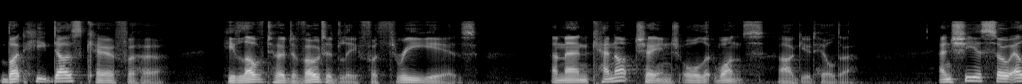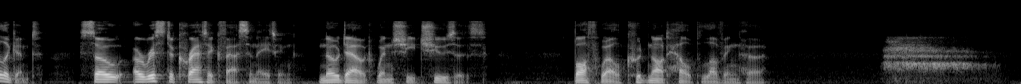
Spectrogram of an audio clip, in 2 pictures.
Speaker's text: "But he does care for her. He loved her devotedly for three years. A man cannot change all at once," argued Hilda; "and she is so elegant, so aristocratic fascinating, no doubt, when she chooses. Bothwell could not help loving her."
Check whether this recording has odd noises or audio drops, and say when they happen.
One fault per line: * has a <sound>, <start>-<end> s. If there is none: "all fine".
* has a sigh, 19.0-20.2 s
